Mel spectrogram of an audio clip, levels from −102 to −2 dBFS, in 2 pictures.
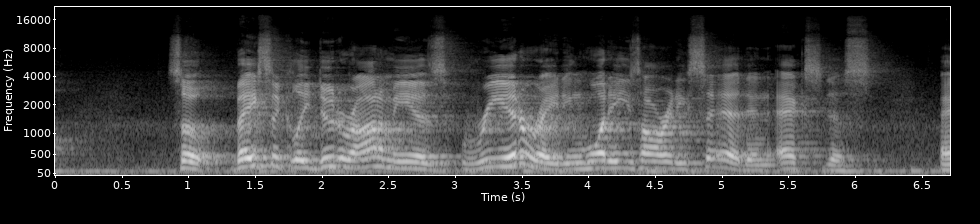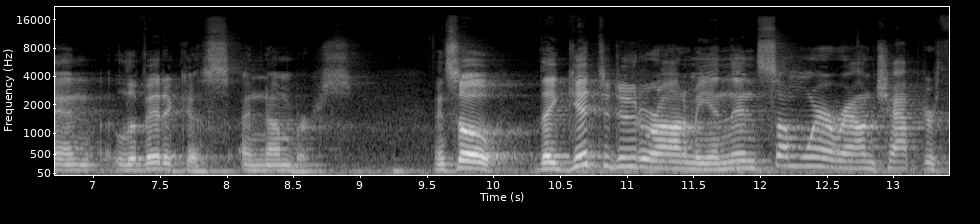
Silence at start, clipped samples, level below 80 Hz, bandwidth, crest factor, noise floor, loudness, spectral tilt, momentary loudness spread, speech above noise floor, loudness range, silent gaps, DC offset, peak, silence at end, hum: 0 s; under 0.1%; -60 dBFS; 10.5 kHz; 20 dB; -51 dBFS; -28 LUFS; -6 dB/octave; 14 LU; 24 dB; 7 LU; none; under 0.1%; -8 dBFS; 0 s; none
